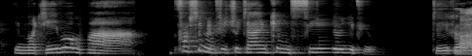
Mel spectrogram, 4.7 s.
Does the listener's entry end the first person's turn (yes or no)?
yes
